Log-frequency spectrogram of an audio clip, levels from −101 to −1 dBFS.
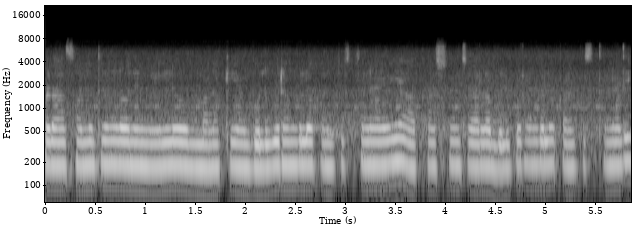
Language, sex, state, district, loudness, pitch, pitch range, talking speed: Telugu, female, Andhra Pradesh, Guntur, -29 LUFS, 180 Hz, 175-185 Hz, 110 wpm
